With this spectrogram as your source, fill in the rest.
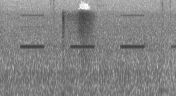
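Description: A truck in American Truck Simulator sounds evenly spaced electronic reversing beeps, three or four in a row, over a low engine idle while it backs into a parking space.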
